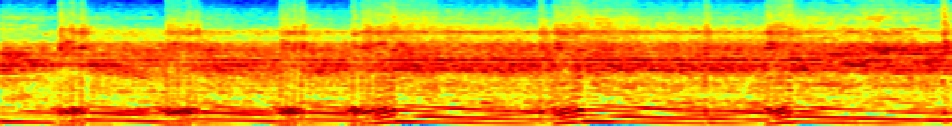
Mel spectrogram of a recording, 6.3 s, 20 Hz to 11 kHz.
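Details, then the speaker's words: Yamaha Blaster 200 two-stroke ATV revived from abandonment, fresh gas: steady idle with light throttle blips picking up and settling cleanly; normal idle. "I put fresh gas in too, by the way. Idles like a champ."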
